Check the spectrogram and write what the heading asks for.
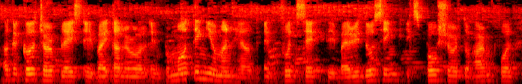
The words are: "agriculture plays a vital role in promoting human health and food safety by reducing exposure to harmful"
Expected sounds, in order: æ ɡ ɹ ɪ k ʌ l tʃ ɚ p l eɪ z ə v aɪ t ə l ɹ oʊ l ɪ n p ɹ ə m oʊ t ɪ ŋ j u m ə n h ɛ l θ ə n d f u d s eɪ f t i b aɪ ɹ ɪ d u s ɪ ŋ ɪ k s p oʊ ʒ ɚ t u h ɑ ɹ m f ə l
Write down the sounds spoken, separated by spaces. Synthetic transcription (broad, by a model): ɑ ɡ ɹ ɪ k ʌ l tʃ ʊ p l eɪ s ə b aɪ t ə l ɹ oʊ l ɪ n p ɹ ə m oʊ t ɪ ŋ j u m ə n h ɛ l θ ə n d f u d s eɪ f t i b aɪ ɹ ɪ d u s ɪ ŋ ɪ k s p oʊ ʃ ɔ t u h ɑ ɹ m f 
